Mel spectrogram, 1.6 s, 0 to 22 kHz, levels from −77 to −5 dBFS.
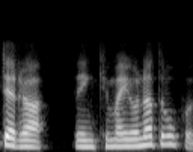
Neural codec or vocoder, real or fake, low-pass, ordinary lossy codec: codec, 16 kHz, 0.2 kbps, FocalCodec; fake; 7.2 kHz; MP3, 48 kbps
